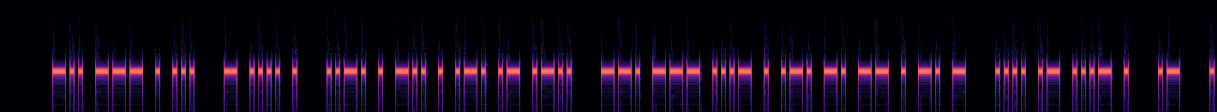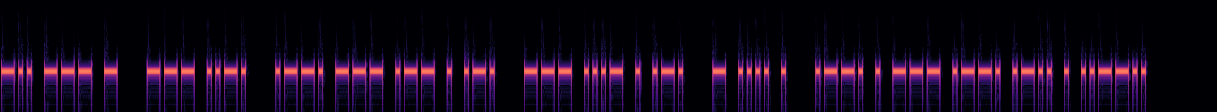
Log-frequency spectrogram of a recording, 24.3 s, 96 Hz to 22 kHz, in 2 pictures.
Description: Morse code, heard as a keyed tone, about 28 wpm, 700 Hz. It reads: DOES THE FEDERAL GOVERNMENT HAVE A LOT OF POWER OVER THE PEOPLE?
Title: Sentences from Top 1000 Words - Review Part 5 - 28wpm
